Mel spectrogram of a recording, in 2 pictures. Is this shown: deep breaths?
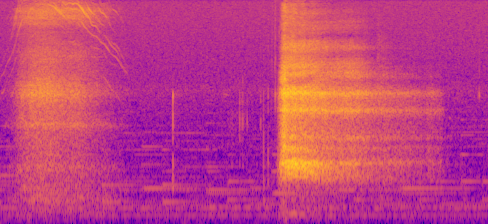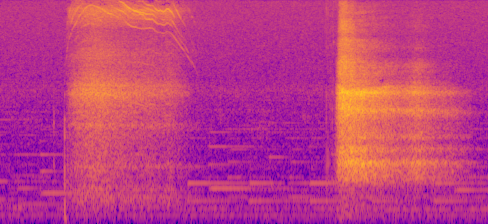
yes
